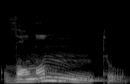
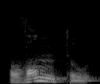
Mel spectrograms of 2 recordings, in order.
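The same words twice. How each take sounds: First: ظننت said slowly as three syllables, dha-nan-tu; ظننت drawn out with a second nun, dha-nan-tu; opened-up form. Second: ظننت said as two syllables, dhan-tu; ظننت with the second nun left closed, dhan-tu; wrong closed-up form. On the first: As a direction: open up ظننت so both nuns sound, dha-NAN-tu. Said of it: "we open up the verb". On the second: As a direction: run the nuns of ظننت together as one, dhan-tu. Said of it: "It's not". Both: Shown as a demonstration.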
